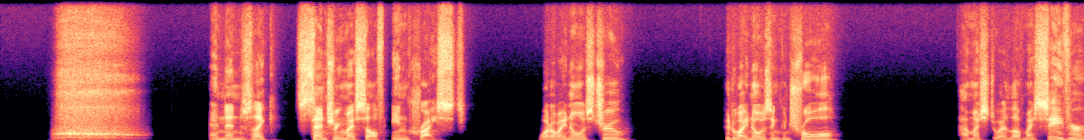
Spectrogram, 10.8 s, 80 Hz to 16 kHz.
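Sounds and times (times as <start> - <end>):
single deep breath: 0.5 - 1.6
speech: 2.1 - 4.7, 5.4 - 6.4, 7.2 - 8.4, 9.6 - 10.8.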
